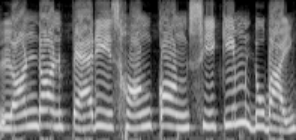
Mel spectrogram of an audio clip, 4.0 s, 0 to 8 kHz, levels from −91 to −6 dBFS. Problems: constant background noise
